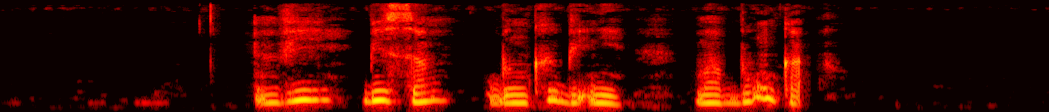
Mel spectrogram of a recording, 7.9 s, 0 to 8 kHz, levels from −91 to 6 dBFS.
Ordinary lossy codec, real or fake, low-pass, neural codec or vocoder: AAC, 32 kbps; real; 7.2 kHz; none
